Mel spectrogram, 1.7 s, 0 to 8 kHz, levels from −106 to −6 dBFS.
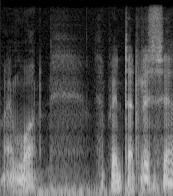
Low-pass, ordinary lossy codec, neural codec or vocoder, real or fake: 7.2 kHz; none; autoencoder, 22.05 kHz, a latent of 192 numbers a frame, VITS, trained on many speakers; fake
